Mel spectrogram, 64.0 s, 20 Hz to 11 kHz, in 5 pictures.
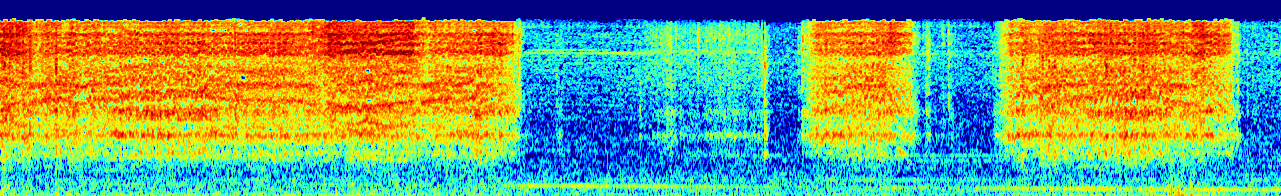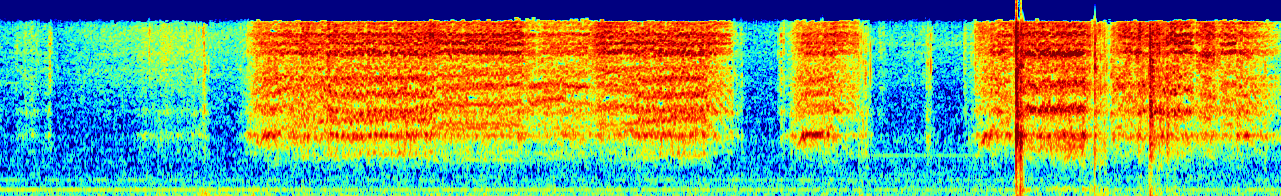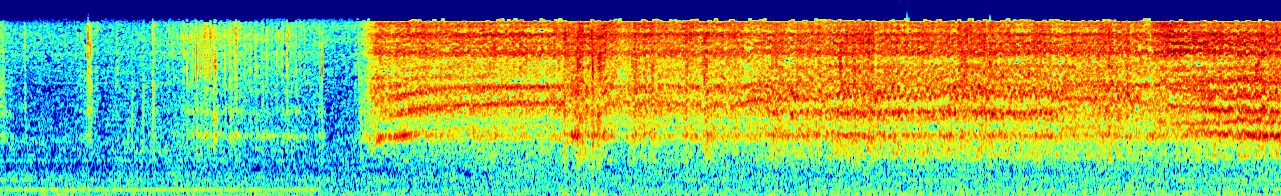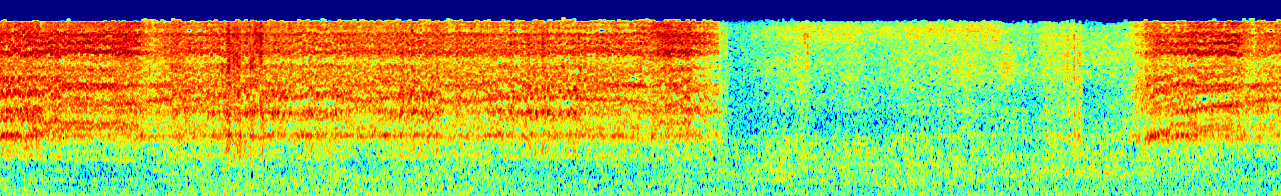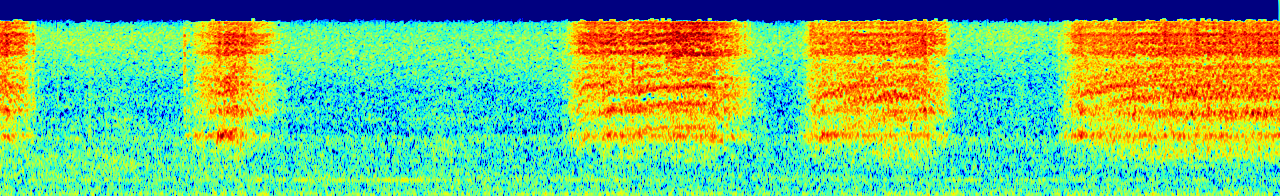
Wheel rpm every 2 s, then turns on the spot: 160, 160, 90, 20, 60, 130, 20, 50, 160, 150, 40, 100, 110, 10, 60, 160, 160, 160, 160, 160, 160, 160, 120, 10, 30, 100, 30, 0, 70, 90, 50, 150.
12-14 20-22 26-28 46-48 52-54 60-62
